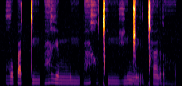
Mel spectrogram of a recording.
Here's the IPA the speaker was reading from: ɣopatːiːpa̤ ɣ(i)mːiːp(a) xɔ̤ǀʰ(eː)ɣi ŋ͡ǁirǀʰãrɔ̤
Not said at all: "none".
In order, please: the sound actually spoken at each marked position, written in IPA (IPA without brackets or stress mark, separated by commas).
e, a̤, iː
